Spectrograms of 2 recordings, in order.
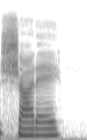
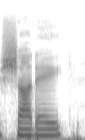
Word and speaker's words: Sade: Aaliyah Sade. Is that how you say her name? – Sade. – Oh, Sade.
